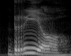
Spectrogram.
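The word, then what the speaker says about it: río: The following word, Rio. Why do we stress the letter I? We say Rio, not Rio. Rio, because it has a written accent.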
